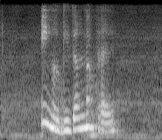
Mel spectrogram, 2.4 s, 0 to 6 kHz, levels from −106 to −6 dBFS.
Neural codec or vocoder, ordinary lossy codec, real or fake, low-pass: codec, 44.1 kHz, 2.6 kbps, DAC; AAC, 32 kbps; fake; 5.4 kHz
